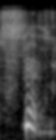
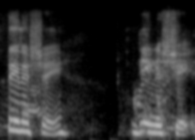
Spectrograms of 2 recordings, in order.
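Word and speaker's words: Daoine Sidhe: I've been pronouncing that Sith forever. Oh yeah, she. Daoine Sith is what's the real pronunciation? Dinashi.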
